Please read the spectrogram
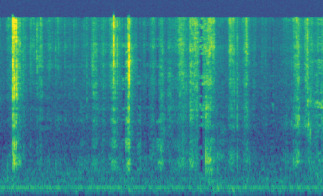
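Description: Near silence with a few faint, short scratches and ticks: hands handling a corrugated cardboard loom and drawing yarn through a notch cut in its edge. A low steady hum runs underneath.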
